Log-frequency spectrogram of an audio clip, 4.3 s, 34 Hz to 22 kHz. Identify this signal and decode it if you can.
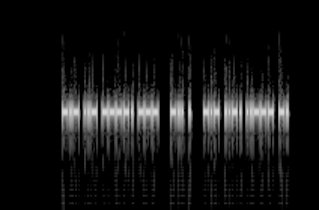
Morse code, heard as a keyed tone, about 52 wpm, 690 Hz. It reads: KU9O DE KF2N
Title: USA Callsign DE Callsign - 4 Characters - 50wpm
